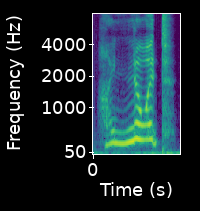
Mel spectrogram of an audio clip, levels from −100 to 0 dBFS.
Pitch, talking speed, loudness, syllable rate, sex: 250 Hz, 205 wpm, -15 LUFS, 4.8 syllables/s, male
